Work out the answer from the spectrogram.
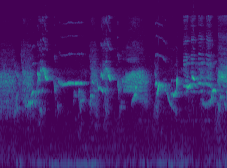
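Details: Bulbul, white-eyed golden form, singing very actively in an aviary: fast chattering warbles and sliding whistled notes, bright and high, in quick bursts with brief pauses.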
